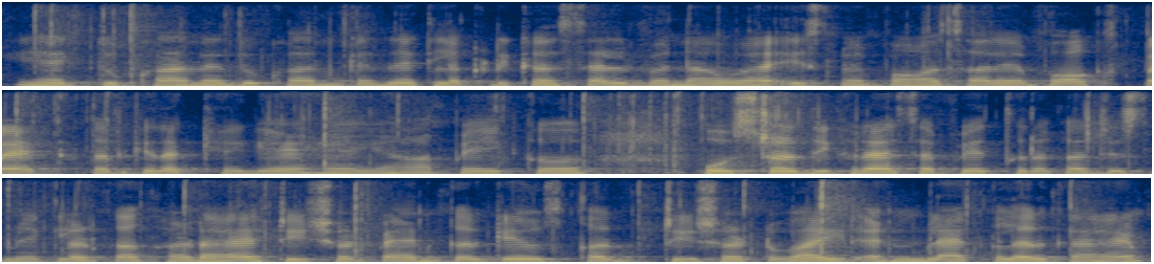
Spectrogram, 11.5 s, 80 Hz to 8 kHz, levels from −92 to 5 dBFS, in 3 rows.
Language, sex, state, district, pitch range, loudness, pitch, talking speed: Hindi, female, Bihar, Purnia, 200-210 Hz, -27 LUFS, 205 Hz, 270 wpm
